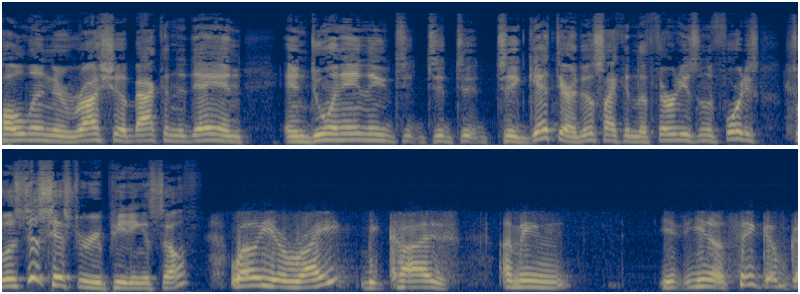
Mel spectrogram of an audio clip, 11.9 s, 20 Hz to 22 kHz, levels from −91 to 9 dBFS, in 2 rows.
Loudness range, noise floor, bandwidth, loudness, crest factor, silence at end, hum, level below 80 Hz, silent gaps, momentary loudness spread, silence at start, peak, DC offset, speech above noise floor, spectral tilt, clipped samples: 3 LU; -65 dBFS; 16 kHz; -24 LUFS; 16 dB; 0 s; none; -66 dBFS; none; 10 LU; 0 s; -8 dBFS; under 0.1%; 41 dB; -4 dB/octave; under 0.1%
